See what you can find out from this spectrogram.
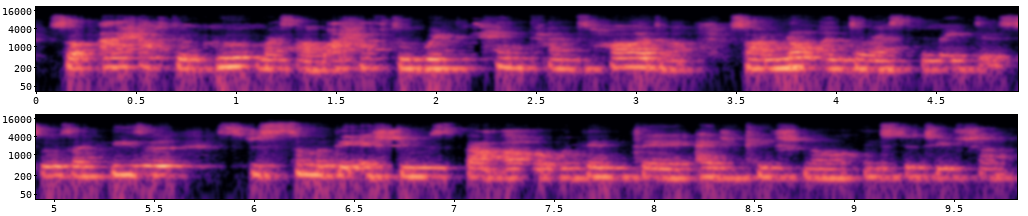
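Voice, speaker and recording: A woman's voice: mid-range voice, fairly even intonation, a little fast, few pauses, echoey room, poor audio. Earnest teenage woman. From Wales. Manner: earnest, many fillers and restarts. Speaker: youth ambassador. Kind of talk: personal talk to an online event.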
